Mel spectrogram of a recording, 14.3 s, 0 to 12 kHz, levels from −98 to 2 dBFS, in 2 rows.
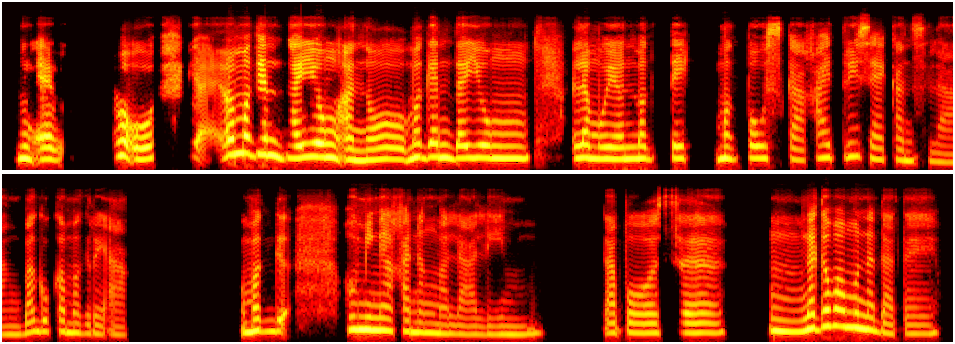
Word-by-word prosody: yung 240 - +4
ev 230 -2 +4 0.4
oo. 230 -6 +4 0.3
Eh - - -2 0.2
ah 315 - +7
Maganda 310 -8 +6
yung 270 -1 +6
ano, 220 +1 +1
maganda 260 -1 +2
yung 245 -1 +1 0.4
alam 255 0 +4
mo 235 - +2
yun, 235 0 +2
mag-take 245 0 -4 0.2
mag-pause 245 +1 -2
ka 215 -2 -6
kahit 255 +1 -5
3 280 +1 -4
seconds 215 -5 -7
lang 165 -1 -13
bago 220 +2 -5
ka 220 - -9
mag-react. 180 -5 -10 0.8
Oh, - - 0
mag 235 - 0
ah - - -7 0.4
huminga 255 -2 +5
ka 225 - -4
ng 200 -1 -3
malalim. 165 0 -10 0.5
Tapos, 195 -1 -4 0.2
ah 195 0 -3 0.4
hmm, 220 -1 +1
nagawa 325 +4 +3
mo 300 - +3
na 255 -2 +1
dati? 175 -2 -10
230 Hz, 155 wpm, -21 LUFS, 195-255 Hz, 0.8 s, ah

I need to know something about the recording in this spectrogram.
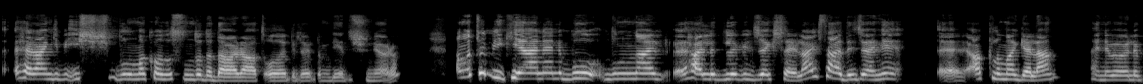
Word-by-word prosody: herhangi 245 -3 +2
bir 235 - -7
iş 260 +5 -3
bulma 240 +1 -1
konusunda 235 -3 -2
da 200 -2 -2
daha 170 -1 +4
rahat 165 -1 0
olabilirdim 170 0 -3
diye 165 - -8
düşünüyorum. 210 - -7 0.6
Ama - - -1
tabii 350 - +3
ki 315 - +1
yani, 265 -1 +6
hani, 265 -2 -2
bu 275 -3 +2
bunlar 255 +1 +2 0.3
halledilebilecek 240 -1 +2
şeyler. 230 - 0
Sadece, 235 - +1
hani, 245 +4 -1 0.4
eee, - - -3
aklıma 240 -3 0
gelen 210 +6 +1 0.3
hani, 205 -1 -6
böyle 205 -1 -2
240 Hz, 140 wpm, -21 LUFS, 210-255 Hz, 0.6 s, yani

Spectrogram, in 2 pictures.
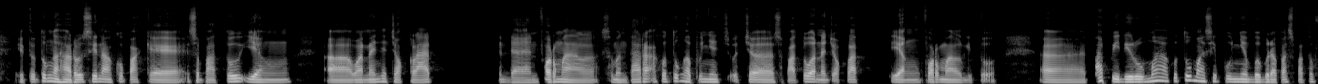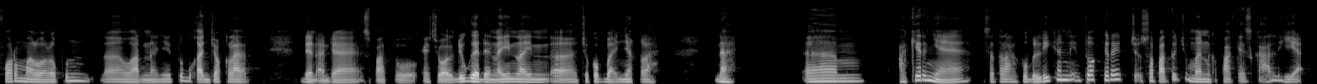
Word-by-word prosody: itu 115 - -5
tuh 150 - +1
ngeharusin 115 +2 +3
aku 120 +3 -1
pakai 105 -3 +1
sepatu 105 +7 +1
yang, 110 -5 0 0.4
eee, 100 0 +3
warnanya 110 +5 +1
cokelat, 105 +1 +1 0.7
dan 100 -2 -2
formal, 105 -3 +2
sementara 110 +3 -1
aku 130 - -3
tuh 150 +4 -2
enggak 125 - 0
punya 120 -2 +1
c - - -18
e - - -5
ce 110 - +2 0.2
sepatu 115 +7 +1
warna 105 -4 +2
cokelat 110 +1 -1 0.3
yang 105 0 +1
formal 110 -1 +2
gitu, 100 - -8 0.4
eee, 105 -1 0
tapi 165 -6 +1
di - - +6
rumah 140 +8 +3
aku 155 - -3
tuh - - +2
masih 145 -4 +1
punya 125 -3 +1
beberapa 110 -1 +2
sepatu 125 - -6
formal, 135 -3 +1
walaupun, 155 +8 -2
eee, 115 -2 -3
warnanya 110 0 -1
itu - - -4
bukan 110 -8 +2
cokelat 110 -1 0 0.5
dan 105 -1 +3
ada 100 +2 0
sepatu 100 0 -3
kasual 105 -1 +1
juga 145 +2 +8
dan 115 -2 +3
lain-lain, 115 0 +2
eee, 110 +1 0
cukup 115 -1 -1
banyaklah. 110 +1 -1 0.6
Nah, 125 -4 +2 0.7
mmm, 145 +2 +1 0.4
akhirnya 130 - +2 0.2
setelah 120 -2 -3
aku 120 - -5
beli 110 +8 +2
kan 215 -1 +2
itu 190 +1 -3
akhirnya 220 +1 0
cu - - -8
sepatu 125 -9 0
cuman 120 -3 +1
kepakai 105 0 -5
sekali 180 -11 -4
ya, - - -5
115 Hz, 155 wpm, -23 LUFS, 105-130 Hz, 0.7 s, juga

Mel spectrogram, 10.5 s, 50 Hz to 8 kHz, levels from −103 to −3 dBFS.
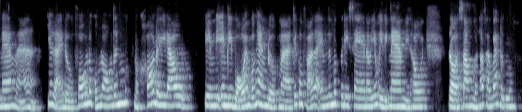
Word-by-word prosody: Nam 215 +2 +1
mà, 180 0 -3 0.3
với 275 -1 0
lại 185 -7 -1
đường 180 -2 -2
phố 245 +4 +1
nó 300 - +2
cũng 225 -3 -2
đâu 235 -2 -1
có 230 - -5
đến 255 +2 +3
mức 310 - 0
mà 220 - -2 0.2
khó 265 +4 +1
đi 255 -4 +2
đâu, 235 -3 0 0.2
khi 250 - -2
em 235 0 +1
đi 235 - +1
em 240 +2 +3
đi 235 -1 +3
bộ 190 -2 +3
em 235 +3 +2
vẫn 230 +3 0
ăn 260 -5 +2
được 195 -4 +1
mà, 180 -3 0
chứ 255 - -2
có 275 - +1
phải 215 - -1
là 240 - -1
em 220 +2 -2
đến 255 +2 +4
mức 280 - +3
phải 245 - -4
đi 240 - -1
xe 215 -2 -1
đâu, 215 0 +1
giống 245 +4 0
y 220 -3 +2
Việt 195 - -1
Nam 215 0 +3
vậy 190 - 0
thôi." 200 0 -1 0.5
Rồi 195 -3 +4
xong, 225 -1 +2
mình 195 - +1
hết 240 - +1
phản 220 -1 -2
bác 255 +2 -2
được 215 -4 -4
luôn. 210 -1 -1
225 Hz, 300 wpm, -23 LUFS, 210-245 Hz, 0.5 s, đến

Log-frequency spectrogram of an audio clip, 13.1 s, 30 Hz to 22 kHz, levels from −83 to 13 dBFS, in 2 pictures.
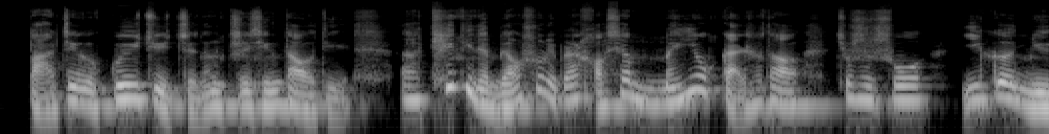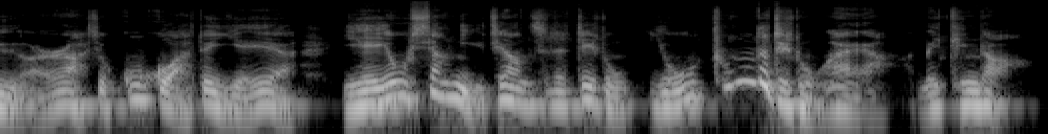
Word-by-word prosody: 把 100 +3 -2
这 155 +7 +2
个 130 -3 +1
规 165 +8 +5
矩 165 -4 +1
只 125 - -5
能 120 +3 -1
执 120 0 -1
行 125 +1 +1
到 110 -7 +1
底。 95 -5 -10 0.3
啊， 160 +1 0
听 300 - +3
你 - - +7
的 130 - +3
描 120 +2 +3
述 265 - -3
里 190 - 0
边 160 +2 -1
儿 - - -7
好 120 -9 -2
像 150 +10 0
没 145 0 +1
有 255 +4 +2
感 260 - -1
受 130 - -4
到， 130 -4 0 0.2
就 175 - -4
是 165 -1 0
说， 160 +1 -1 0.2
一 155 +3 -2
个 185 +2 +4
女 115 -6 +3
儿 125 +6 -5
啊， 120 - -2
就 125 0 -6
姑 165 +7 -3
姑 135 -7 +2
啊， - - -2
对 130 - +2
爷 105 +1 -3
爷， 125 -1 -2 0.3
也 125 +6 +4
有 195 +5 +4
像 185 +1 0
你 145 - +2
这 165 - -2
样 145 -5 +1
子 125 -1 -8
的 120 -1 -3
这 155 +5 0
种 115 -7 -5
由 120 +8 0
衷 315 - -5
的 340 -5 +7
这 125 - +2
种 115 -5 -3
爱 100 -2 -4
啊， 85 - -14 0.2
没 110 +4 -5
听 125 +2 0
到。 125 +1 -3
130 Hz, 285 characters per minute, -24 LUFS, 120-165 Hz, 0.3 s, 你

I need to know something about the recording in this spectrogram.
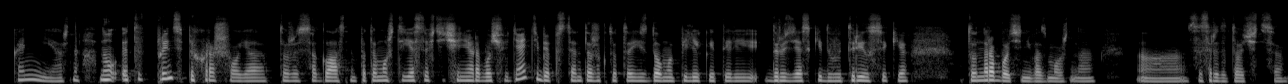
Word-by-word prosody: Конечно, 195 -6 -3 0.2
ну, 215 0 +4
это 210 +3 0
в 230 - -14
принципе 265 -5 +3
хорошо, 190 -5 0
я 160 0 -3
тоже 165 -1 -3
согласна. 170 0 +1
Потому 180 +2 0
что 185 - -3
если 185 +1 +1
в - - -2
течение 185 -1 +3
рабочего 175 0 +2
дня 255 - +4
тебе 230 - +1
постоянно 175 0 -3
тоже 175 -1 +2
кто-то 175 0 -3
из 165 -1 -1
дома 165 0 +3
пиликает 170 0 -3
или 160 -1 -2
друзья 170 -1 +2
скидывают 165 0 -2
рилсики, 175 -1 +1 0.6
то 180 - +2
на 190 - +5
работе 165 -5 +5
невозможно, 145 0 -4 0.4
а, 140 0 -5
сосредоточиться. 150 -2 -3
170 Hz, 155 wpm, -31 LUFS, 160-185 Hz, 0.6 s, на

